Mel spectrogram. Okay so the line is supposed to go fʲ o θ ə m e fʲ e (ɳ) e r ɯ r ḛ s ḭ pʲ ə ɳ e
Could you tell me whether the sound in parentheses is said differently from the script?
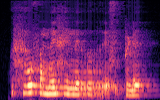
yes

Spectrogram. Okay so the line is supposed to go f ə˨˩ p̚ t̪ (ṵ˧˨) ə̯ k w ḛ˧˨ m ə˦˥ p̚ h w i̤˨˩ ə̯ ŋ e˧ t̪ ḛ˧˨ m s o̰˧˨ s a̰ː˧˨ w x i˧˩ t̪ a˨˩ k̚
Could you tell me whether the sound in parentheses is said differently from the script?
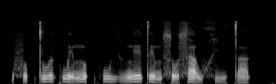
yes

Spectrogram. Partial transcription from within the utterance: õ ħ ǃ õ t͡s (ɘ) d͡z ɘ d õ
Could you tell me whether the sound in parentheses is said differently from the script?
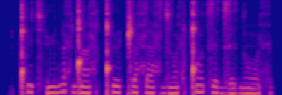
no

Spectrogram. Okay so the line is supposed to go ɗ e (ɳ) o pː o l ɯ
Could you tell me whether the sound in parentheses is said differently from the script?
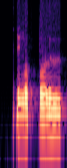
yes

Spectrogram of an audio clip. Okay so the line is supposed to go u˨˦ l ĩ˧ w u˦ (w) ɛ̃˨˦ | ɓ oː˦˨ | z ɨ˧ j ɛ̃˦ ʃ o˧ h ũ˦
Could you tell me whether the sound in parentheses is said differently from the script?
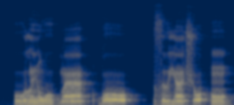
yes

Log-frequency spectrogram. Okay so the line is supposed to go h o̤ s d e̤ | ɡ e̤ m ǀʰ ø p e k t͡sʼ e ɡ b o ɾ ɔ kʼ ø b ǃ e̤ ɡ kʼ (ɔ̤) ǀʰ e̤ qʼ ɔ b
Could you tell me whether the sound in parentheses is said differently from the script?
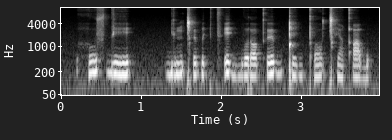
no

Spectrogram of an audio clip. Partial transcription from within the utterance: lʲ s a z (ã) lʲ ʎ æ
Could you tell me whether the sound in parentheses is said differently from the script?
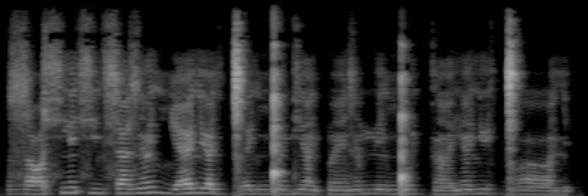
yes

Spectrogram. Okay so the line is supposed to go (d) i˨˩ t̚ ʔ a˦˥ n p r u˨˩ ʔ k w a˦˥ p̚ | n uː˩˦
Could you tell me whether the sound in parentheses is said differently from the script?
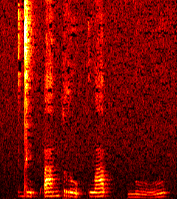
no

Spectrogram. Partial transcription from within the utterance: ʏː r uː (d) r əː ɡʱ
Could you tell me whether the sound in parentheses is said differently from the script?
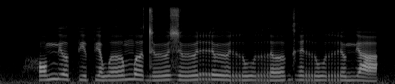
yes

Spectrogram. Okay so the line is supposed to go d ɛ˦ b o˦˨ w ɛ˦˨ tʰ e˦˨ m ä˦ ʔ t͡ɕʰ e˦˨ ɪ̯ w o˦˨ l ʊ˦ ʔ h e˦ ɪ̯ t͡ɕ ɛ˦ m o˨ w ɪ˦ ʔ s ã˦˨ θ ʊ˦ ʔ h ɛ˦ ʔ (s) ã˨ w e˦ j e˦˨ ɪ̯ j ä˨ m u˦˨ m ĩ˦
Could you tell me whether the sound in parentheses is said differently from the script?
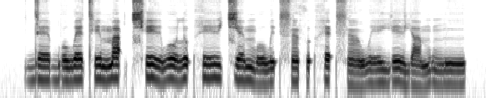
no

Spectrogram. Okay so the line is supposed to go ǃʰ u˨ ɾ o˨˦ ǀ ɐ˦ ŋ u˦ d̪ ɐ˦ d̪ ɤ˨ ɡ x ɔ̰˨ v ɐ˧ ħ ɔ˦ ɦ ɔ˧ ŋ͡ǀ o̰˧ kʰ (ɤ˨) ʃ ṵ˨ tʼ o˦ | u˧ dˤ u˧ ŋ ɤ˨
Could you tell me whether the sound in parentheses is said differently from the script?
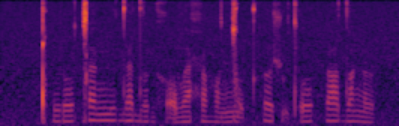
yes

